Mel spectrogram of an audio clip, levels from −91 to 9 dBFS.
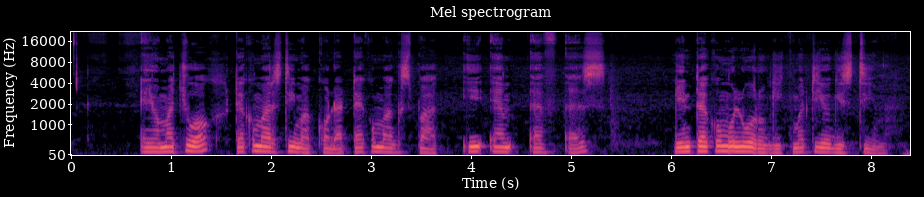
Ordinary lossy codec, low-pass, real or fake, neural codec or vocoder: none; none; fake; vocoder, 44.1 kHz, 128 mel bands every 256 samples, BigVGAN v2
